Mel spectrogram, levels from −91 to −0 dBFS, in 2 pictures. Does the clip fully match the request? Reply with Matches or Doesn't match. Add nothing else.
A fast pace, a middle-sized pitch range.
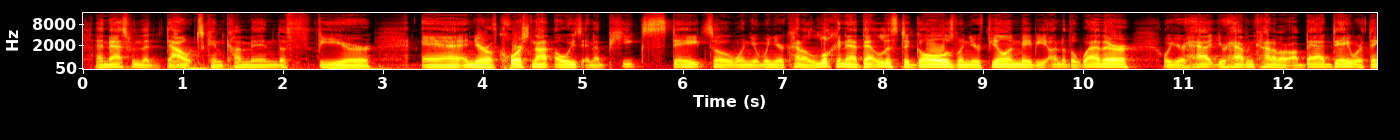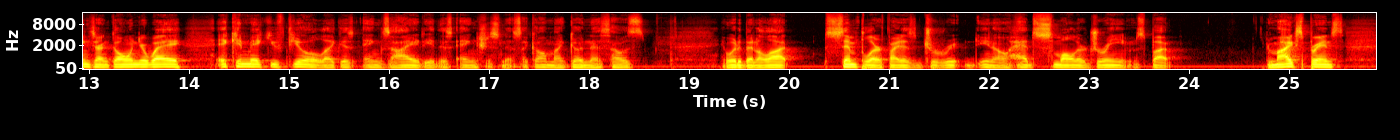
Matches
